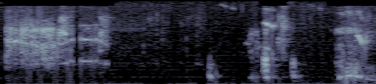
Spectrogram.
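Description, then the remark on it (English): A cat meows in a drawn-out, whiny call, then gives a few shorter, softer mews with brief pauses between them, ending on another strained meow. Fairly quiet, with no talking. “Well, you've got your pets too, right? So yeah, you're beautiful. The two pets. Kitties.”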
